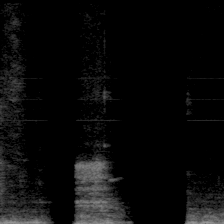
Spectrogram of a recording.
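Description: A man sighing or breathing out twice in short breaths, each cut off abruptly by dead silence.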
